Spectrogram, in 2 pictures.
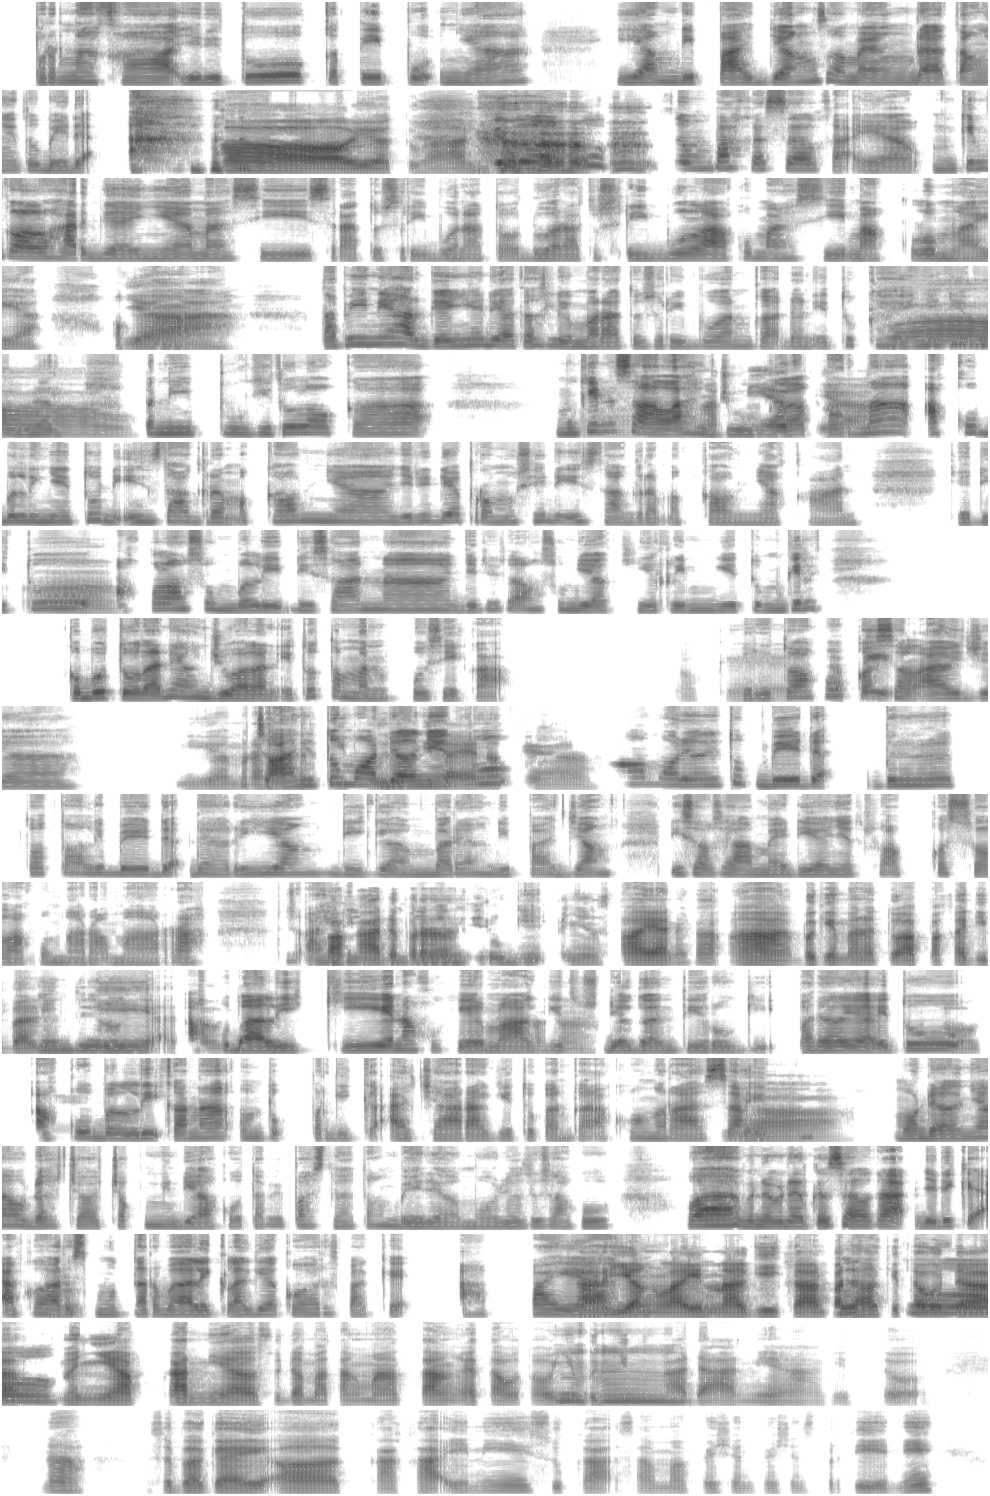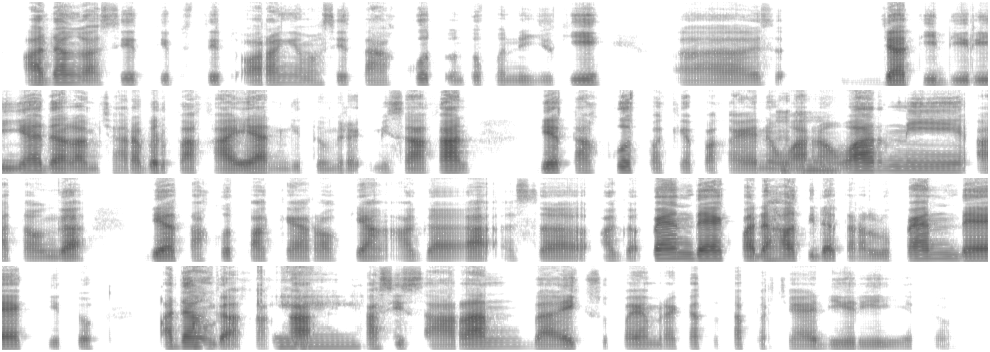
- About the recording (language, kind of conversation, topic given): Indonesian, podcast, Bagaimana kamu mendeskripsikan gaya berpakaianmu saat ini?
- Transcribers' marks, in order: chuckle; drawn out: "Wow"; in English: "account-nya"; in English: "account-nya"; "bener-bener" said as "berere"; in English: "totally"; "dibalikin" said as "dibaliki"; other background noise; tapping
